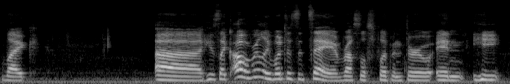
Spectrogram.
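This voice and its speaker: A young woman hosting a radio show in casual, excited group chat, often acting out quotes and saying "like". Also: mid-range voice, moderate pace. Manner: animated quoting of characters, frequent 'like'. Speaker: radio show host and scriptwriter. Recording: noisy amateur radio show recording.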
